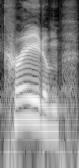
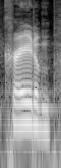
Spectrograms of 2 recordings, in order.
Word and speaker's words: Kratom: Like, I think in Malaysia, it's pronounced Kratom by a lot of people.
